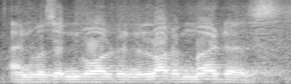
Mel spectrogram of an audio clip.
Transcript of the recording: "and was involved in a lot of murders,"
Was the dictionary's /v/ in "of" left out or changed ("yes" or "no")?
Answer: no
